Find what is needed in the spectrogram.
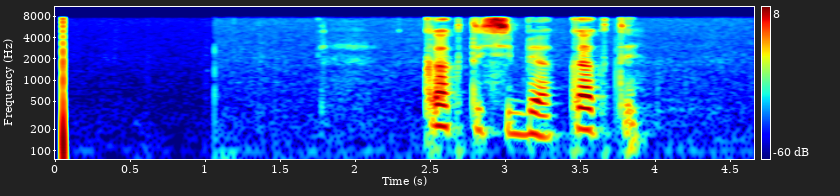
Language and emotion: Russian, neutral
